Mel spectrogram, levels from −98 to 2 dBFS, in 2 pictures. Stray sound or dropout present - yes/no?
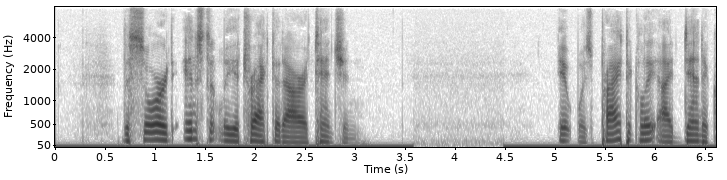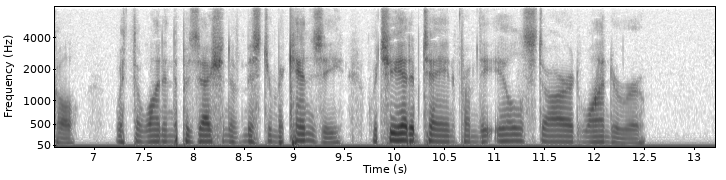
no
